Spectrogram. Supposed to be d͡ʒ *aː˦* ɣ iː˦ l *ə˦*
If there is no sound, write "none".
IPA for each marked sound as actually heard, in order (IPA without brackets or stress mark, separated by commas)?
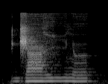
aː˦, ə˦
